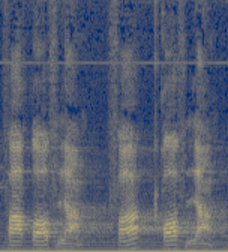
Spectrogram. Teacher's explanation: اور لام جو ہے یہ اصل شکل ہے، بغیر نقطے والا حروف ہے، اوپر نیچے کوئی نقطہ نہیں ہوتا. تینوں کو ملا کے پڑھیں تو قلقلے کے ساتھ قاف کو پڑھیں گے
